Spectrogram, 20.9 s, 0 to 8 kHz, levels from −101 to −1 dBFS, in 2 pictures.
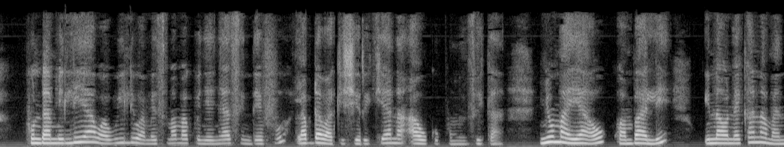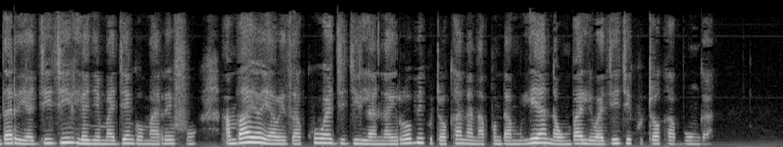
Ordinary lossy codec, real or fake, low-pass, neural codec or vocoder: AAC, 32 kbps; real; 7.2 kHz; none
